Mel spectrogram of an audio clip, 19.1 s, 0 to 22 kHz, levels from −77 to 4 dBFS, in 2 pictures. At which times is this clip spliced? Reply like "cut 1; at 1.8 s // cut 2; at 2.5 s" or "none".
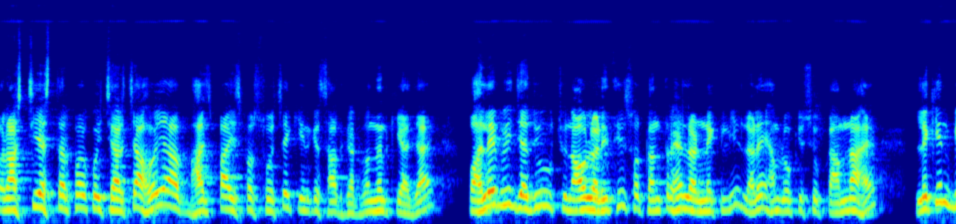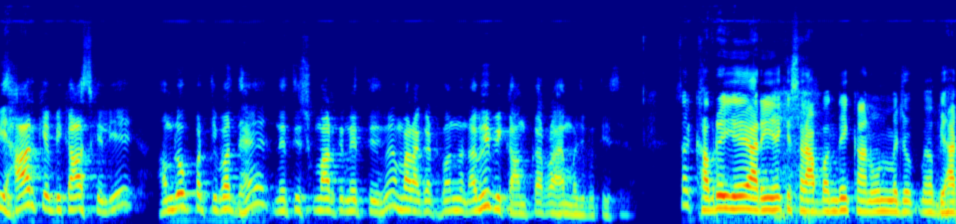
none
